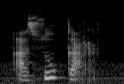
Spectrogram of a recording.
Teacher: Su sílaba tónica está en la penúltima, termina en una que no es ni N ni S, termina en R, y por lo tanto se acentúa.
